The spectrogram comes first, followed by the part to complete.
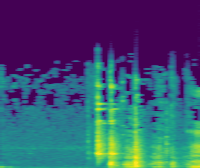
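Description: A quick run of light clinks and knocks about a second in, then a voice humming 'mm-mm' near the end.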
